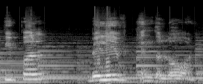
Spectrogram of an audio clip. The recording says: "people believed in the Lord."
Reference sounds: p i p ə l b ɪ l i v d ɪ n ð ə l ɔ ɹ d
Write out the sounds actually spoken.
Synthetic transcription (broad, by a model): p i p ə l b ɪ l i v ɪ n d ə l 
